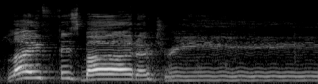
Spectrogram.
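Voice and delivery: very slow, loud croaked line; croaking frogs. Acted. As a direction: croak it together, drawn out. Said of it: "together they croaked".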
